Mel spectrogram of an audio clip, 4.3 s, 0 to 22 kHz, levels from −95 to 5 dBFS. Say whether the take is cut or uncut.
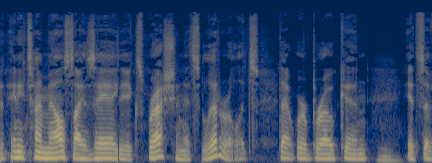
cut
